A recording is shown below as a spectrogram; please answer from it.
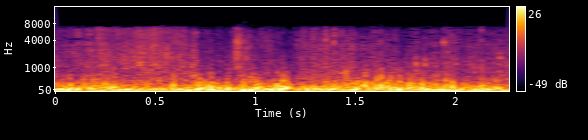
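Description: Wind buffeting the microphone: a loud, steady low rumble with a hiss over it.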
